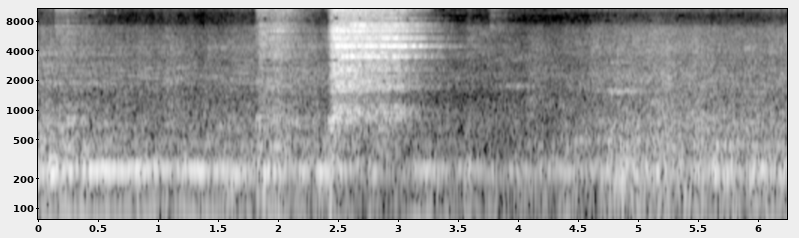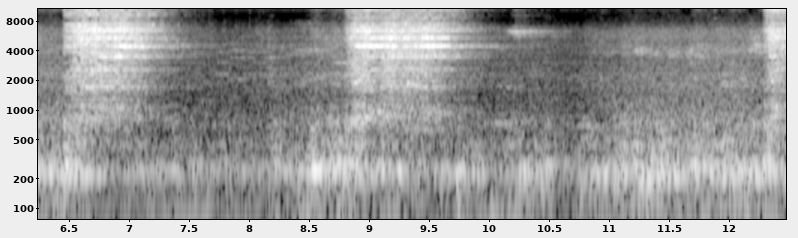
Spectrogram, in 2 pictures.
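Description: Jan Shatabdi Express passenger coaches rolling slowly along the platform as the train arrives, with a steady low rumble. Three bursts of high wheel squealing come a few seconds apart, and a fourth starts near the end.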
